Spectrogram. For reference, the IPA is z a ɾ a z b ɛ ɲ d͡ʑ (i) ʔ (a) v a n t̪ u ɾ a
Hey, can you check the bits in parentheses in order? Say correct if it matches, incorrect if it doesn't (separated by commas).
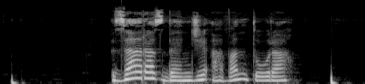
incorrect, correct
